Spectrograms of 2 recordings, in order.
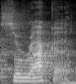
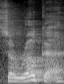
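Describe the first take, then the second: First: The second vowel sounds like A. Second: The second vowel sounds like O. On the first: The speaker calls it wrong. "I always pronounce it wrong" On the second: The speaker calls it right. "It's Soroka, It's an O, not an A"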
